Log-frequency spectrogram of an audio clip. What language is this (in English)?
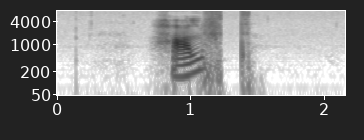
Swedish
